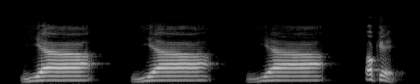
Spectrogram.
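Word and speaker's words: ياء: ইয়া। ইয়া, জিহ্বার মধ্যখান তার বারবার উপরে তালুর সাথে লাগিয়ে এই অক্ষরটা উচ্চারণ করতে হয়।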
